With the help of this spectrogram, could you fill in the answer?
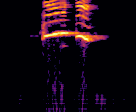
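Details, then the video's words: Male orange-headed thrush in ngeplong song, used to provoke other birds to sing: two clear whistled notes, the first long and level, the second falling away, rich in bright overtones. "ANIS MERAH JANTAN SPONTAN ikut NYAUT NGEPLONG"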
